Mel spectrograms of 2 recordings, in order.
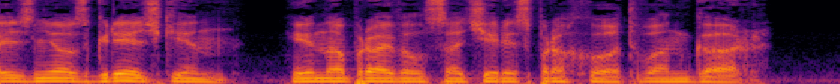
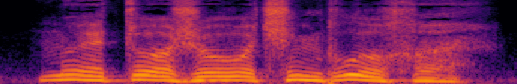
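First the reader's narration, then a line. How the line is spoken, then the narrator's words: Strained, through gritted teeth. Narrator (Russian): ответил сквозь зубы, распластанный на полу Васечкин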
